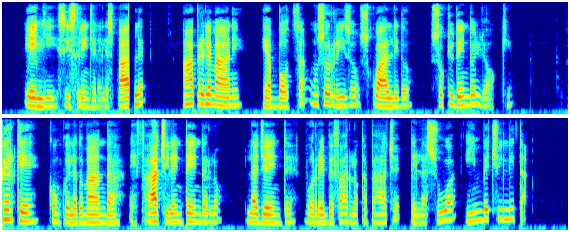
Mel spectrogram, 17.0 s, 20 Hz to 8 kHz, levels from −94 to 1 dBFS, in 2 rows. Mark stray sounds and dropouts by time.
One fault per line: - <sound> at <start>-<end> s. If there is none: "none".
- dropout at 1.9-2.0 s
